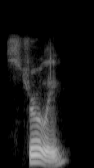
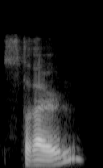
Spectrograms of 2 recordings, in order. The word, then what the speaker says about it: Streule: So this one in English, we call it, we pronounce it Streule. In French, my dad and mom will go Streule. But in Swiss German, it's pronounced Streile.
